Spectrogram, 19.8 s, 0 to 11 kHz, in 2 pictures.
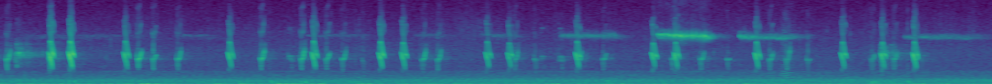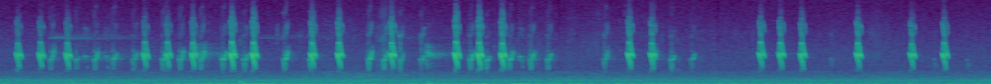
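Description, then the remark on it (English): A bird calling in response to another bird just brought out: repeated high chirps and short calls at a steady, rapid rhythm, with occasional longer whistled notes, over a constant low hum and an insect-like buzz. “So recording 361 in response to bird 362, who I just brought out here.”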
